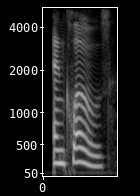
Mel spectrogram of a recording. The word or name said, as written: enclose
